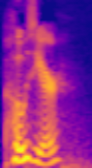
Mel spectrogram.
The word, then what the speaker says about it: Hozier: So, Hozier... which is the correct pronunciation of his name. I looked it up to double check.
